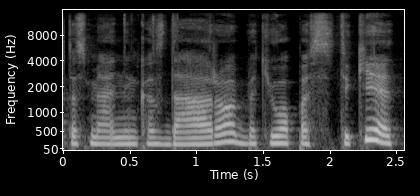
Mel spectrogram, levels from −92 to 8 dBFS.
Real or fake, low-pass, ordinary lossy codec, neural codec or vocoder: fake; 14.4 kHz; AAC, 64 kbps; vocoder, 44.1 kHz, 128 mel bands every 512 samples, BigVGAN v2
